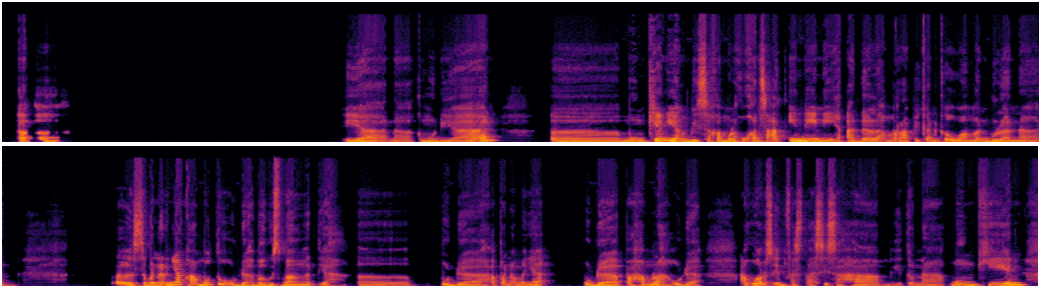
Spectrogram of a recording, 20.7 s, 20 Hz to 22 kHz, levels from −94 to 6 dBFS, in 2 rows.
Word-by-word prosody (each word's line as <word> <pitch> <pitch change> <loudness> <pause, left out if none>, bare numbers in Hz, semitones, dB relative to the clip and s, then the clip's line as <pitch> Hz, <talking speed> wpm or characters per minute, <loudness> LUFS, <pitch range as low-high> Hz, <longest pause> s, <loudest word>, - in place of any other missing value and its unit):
Heeh. 180 -4 +1 2.8
Iya. 155 -6 +1
Nah, 140 -1 -9
kemudian, 160 - +1 0.5
eee, 165 -2 -1
mungkin 190 - +3
yang 230 - +6
bisa 175 +2 +1
kamu 180 -1 +3
lakukan 190 0 -2
saat 205 +1 -1
ini 260 -9 +7
nih, 165 +4 +1
adalah 160 +1 -1
merapikan 195 +1 -4
keuangan 160 +3 0
bulanan. 150 -3 -1 1.0
Eee, 180 - +3
sebenarnya 210 - +2
kamu 260 +8 +2
tuh, 360 - +2
udah 165 -1 0
bagus 175 +3 +2
banget 150 -2 +1
ya, 140 - -9 0.2
eee, 145 -4 -8 0.3
udah, 160 -3 -1
apa 225 - -5
namanya, 220 +3 -4 0.4
udah 170 -4 +2
paham 245 +9 +1
lah, 185 -6 -2
udah 155 -1 -3 0.4
"Aku 180 +6 -3
harus 225 -2 +3
investasi 170 +1 -5
saham", 155 -6 -3
gitu. 135 +2 -11
Nah, 135 -1 -8
mungkin 230 +7 +2
170 Hz, 115 wpm, -23 LUFS, 155-205 Hz, 2.8 s, ini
